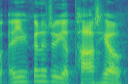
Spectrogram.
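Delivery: put-on gardener with a broad Irish accent, patio with an Irish lilt; cheerful, fast Irish gardener. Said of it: "say it in an Irish accent".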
